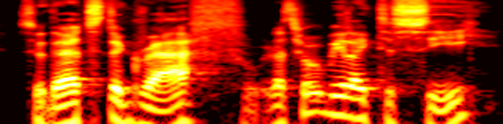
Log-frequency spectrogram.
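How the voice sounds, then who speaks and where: A man's voice: mid-range voice, gravelly, warm tone, husky. A man losing his voice, reviewing his chess game aloud in a casual, hesitant way with frequent ums and restarts. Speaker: chess streamer.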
